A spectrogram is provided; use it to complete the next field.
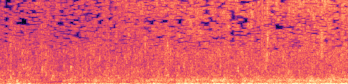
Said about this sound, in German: Och nö, ne? Das brauchen wir jetzt aber gar nicht. Diesen blöden Regen. Bäh, Regen. De la pluie.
